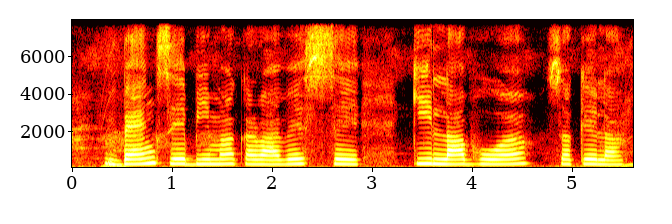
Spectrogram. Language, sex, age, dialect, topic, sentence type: Magahi, female, 36-40, Western, banking, question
